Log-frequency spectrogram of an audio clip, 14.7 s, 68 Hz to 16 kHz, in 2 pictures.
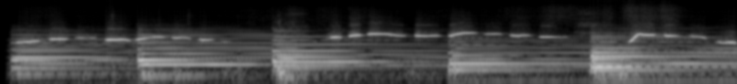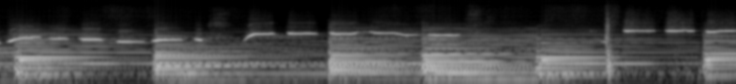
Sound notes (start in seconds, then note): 0.0 piano music; 0.1 Charlie whistling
